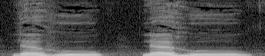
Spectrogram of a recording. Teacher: لہو just to counts ہے کیونکہ مد صلہ صغریٰ ہے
